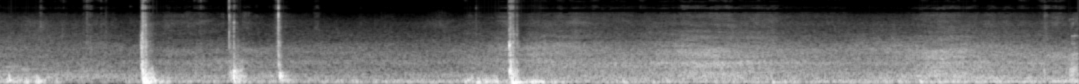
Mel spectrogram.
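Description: A few sharp clicks and knocks from a car's doors and controls being handled. The loudest comes about a second and a half in, two smaller ones follow about a second later, and another comes near the middle, all over a steady low background hum.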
